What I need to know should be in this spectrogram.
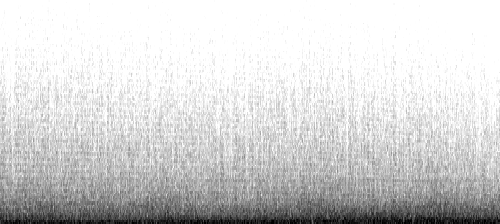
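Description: A spaceship engine roars with a steady, low rushing hum.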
